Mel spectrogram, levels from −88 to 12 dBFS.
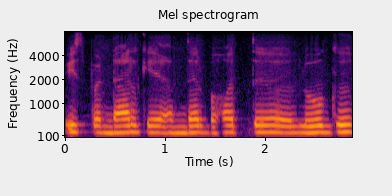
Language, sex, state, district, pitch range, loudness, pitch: Hindi, female, Uttar Pradesh, Jalaun, 180-195 Hz, -15 LUFS, 185 Hz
